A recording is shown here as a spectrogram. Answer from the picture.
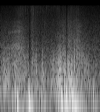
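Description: Rustling and low dull thuds from swinging arms and shifting weight, clothing brushing close to the microphone. It comes twice, about half a second in and again just past the middle.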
